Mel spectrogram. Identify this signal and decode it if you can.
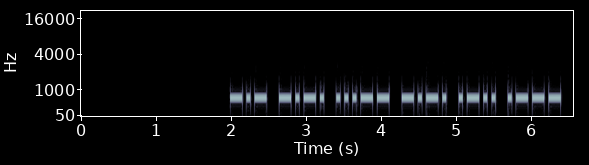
Morse code, heard as a keyed tone, about 22 wpm, 700 Hz. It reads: KC3CLJ
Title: USA Call Signs - 6 Characters - Repeated 3x - 22wpm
